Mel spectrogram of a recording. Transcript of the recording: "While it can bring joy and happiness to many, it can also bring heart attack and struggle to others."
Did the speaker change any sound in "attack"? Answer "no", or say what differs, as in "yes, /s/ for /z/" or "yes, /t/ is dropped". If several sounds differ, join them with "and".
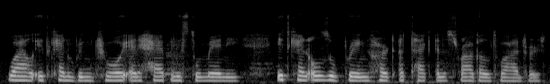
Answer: no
